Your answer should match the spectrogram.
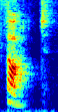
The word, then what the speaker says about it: thought: Ele pode ter uma pronúncia que é simplesmente ignorada, que nem thought. Quando tem GHT, a gente não fala o GH, vai direto pro T, tá? Então, a gente tem que se atentar bastante a isso.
